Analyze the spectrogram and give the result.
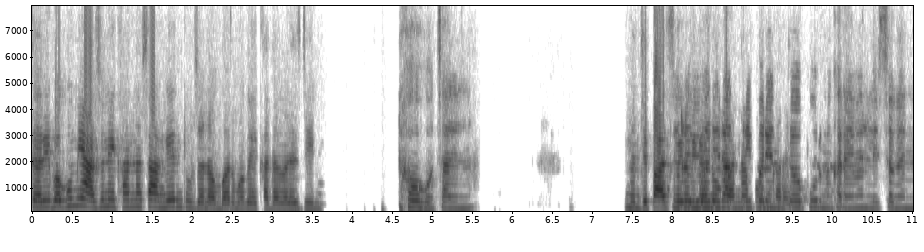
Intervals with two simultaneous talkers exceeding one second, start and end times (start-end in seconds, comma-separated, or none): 8.1-9.7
